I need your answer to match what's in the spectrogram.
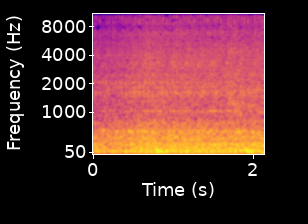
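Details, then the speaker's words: Suzuki Carry, warmed up, with low power and poor hill climbing: loud rough idle with heavy low rumble and shaking, engine mounting looks loose; before oil change and XADO engine treatment; cause not confirmed. "So ayan guys nakita niyoung sobrang ah lakas. Maingay talaga. So talagang kakaiba 'yung andar ng makina."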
